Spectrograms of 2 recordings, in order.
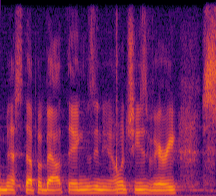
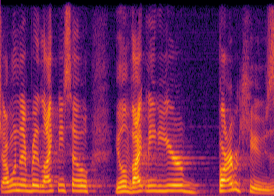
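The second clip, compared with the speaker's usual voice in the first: higher, faster, louder rush of eager wants; building excitement; 7 semitones higher, 4 dB louder, faster than usual. Shown as a demonstration. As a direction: gush like an eager people pleaser. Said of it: "I want to please everybody".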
